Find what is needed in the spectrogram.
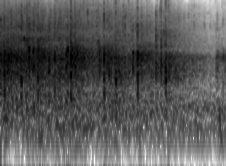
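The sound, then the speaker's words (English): An audience claps in a dense, steady patter of many hands, fairly loud and continuous before tapering off slightly toward the end, with no voices over it. “Now, do you still want to clap?”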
